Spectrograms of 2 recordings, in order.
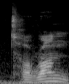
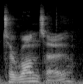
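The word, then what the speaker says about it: Торонто: for example the city toronto toronto in in canada in russian i believe uh the the stress is on the second o so the other ones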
